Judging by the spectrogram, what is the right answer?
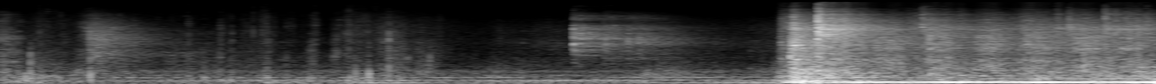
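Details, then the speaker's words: Garage door with electric opener running after lubrication of all metal contact points, mic strapped on emergency release cord: soft clicks, light rolling and steady low motor hum, no squeal or binding; significantly quieter than before maintenance, normal operation. "Okay. Well, I'm going to be honest. That was significantly quieter than before we did the maintenance."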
